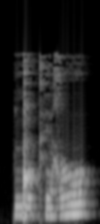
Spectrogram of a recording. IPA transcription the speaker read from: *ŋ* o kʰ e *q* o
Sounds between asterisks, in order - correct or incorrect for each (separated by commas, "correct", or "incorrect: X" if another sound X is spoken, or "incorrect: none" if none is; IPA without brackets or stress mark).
incorrect: ŋ͡ǃ, incorrect: ʁ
